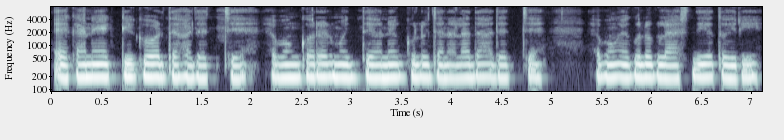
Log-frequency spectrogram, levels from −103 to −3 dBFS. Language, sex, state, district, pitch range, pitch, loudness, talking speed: Bengali, female, Assam, Hailakandi, 185-195 Hz, 190 Hz, -13 LUFS, 145 wpm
